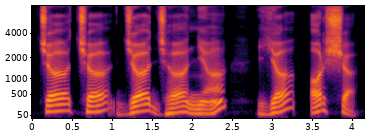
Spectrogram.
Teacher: जीभ का बीच का हिस्सा ऊपर तालू को छूता है। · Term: तालव्य ध्वनियां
